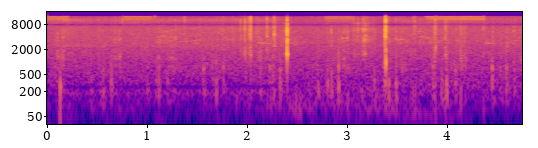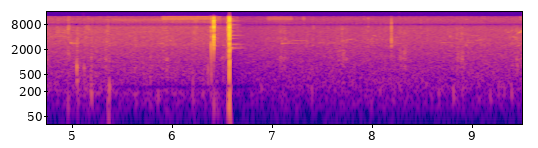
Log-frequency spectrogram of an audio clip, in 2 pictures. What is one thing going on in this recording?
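A horse's hooves thud on soft sand at a steady canter.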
